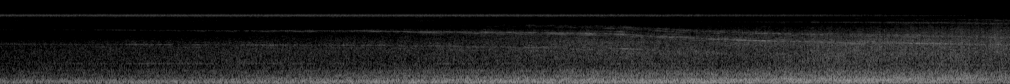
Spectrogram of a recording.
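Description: A NASA Boeing 747 Shuttle Carrier Aircraft carrying space shuttle Discovery on landing approach at Kennedy Space Center: a loud, continuous jet engine roar with high whining tones that slowly slide downward.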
